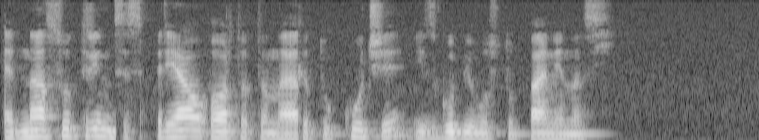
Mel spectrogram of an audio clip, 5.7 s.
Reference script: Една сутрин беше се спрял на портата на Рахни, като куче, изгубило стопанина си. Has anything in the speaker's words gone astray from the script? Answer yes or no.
yes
